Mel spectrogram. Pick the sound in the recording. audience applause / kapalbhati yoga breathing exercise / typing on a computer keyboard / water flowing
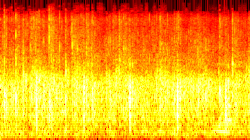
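audience applause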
